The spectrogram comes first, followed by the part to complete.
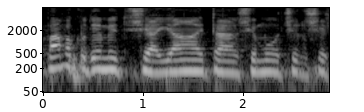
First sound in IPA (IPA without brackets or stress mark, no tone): p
